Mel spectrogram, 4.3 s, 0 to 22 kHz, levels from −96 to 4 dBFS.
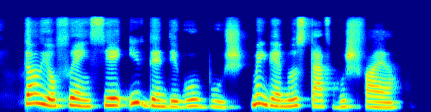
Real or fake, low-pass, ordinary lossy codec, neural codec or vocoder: fake; none; none; codec, 24 kHz, 0.9 kbps, WavTokenizer, large speech release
